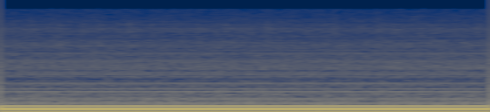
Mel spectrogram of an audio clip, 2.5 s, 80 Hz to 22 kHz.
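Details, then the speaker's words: Hiwatt Hi-Gain 100 guitar amp: steady, deep beehive-like buzzing hum from the mains power transformer, saturated by a small DC voltage on the mains; cured with a DC blocker. "this hum is being caused by a small amount of DC voltage in the mains which eats its way way through to the Main's Transformer given time this normally fairly sizable tral Transformer will become saturated and start to hum like a beehive bit like this"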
